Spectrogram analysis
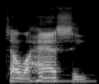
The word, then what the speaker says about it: Tallahassee: just south of Electric and over here towards Tallahassee. I think that's how you pronounce that.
